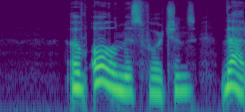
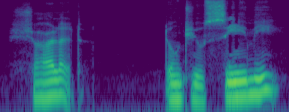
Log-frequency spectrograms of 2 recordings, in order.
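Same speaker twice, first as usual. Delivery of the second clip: put-on lower, slow insistent old sailor voice; insistent old man; 5 semitones lower, slower than usual. Old cook urging frightened Charlotte to see him. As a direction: press her, old and patient. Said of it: "more insistent than before".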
